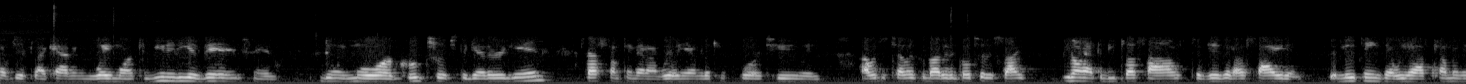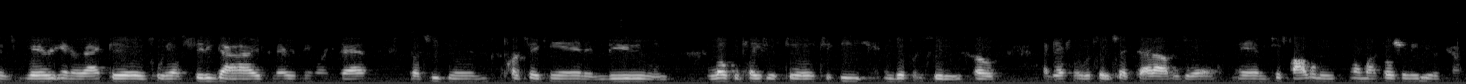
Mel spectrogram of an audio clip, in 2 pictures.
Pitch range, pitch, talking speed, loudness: 135-150 Hz, 140 Hz, 205 wpm, -22 LUFS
